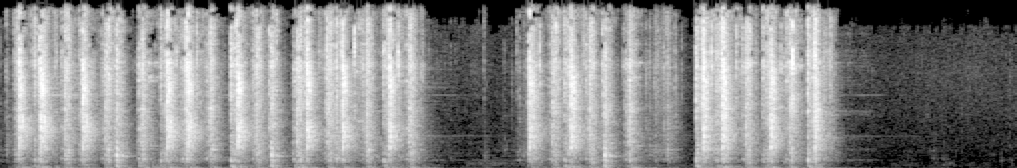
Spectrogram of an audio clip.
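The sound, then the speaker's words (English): Rapid mechanical clacking of vintage typewriter keys in loud bursts in a radio studio on the Ray Darcy Show, with a brief pause after a few seconds before the typing resumes in two more quick runs. “And on the Ray Darcy Show, the nostalgic sound of tapping keys.”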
